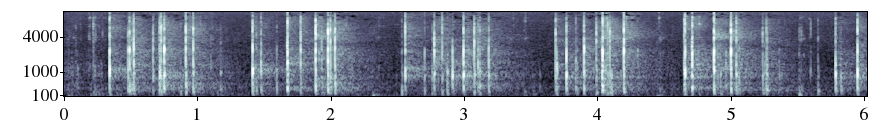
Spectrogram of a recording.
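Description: A small, hollow, green spiky rubber massage ball is held close to the mic and tapped and scratched with fingertips and nails. Quick clusters of sharp, dry clicks and crackles come in bursts, with a bright scratchy hiss between them and almost no low end.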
